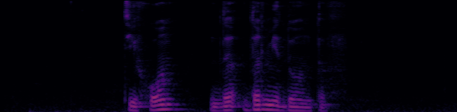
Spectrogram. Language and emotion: Russian, neutral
